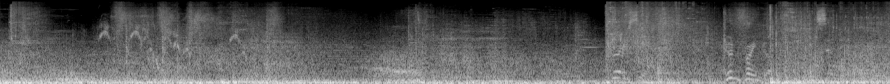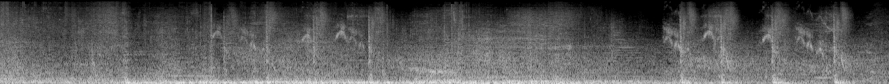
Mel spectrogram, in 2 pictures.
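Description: Spell blasts and fiery explosions in Hogwarts Legacy, with repeated booms, thuds and pops layered over constant combat noise, while a voice speaks through much of it.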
